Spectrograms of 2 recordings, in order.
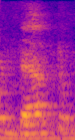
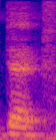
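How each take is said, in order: First: डेप्ट with the B said aloud as P, the wrong way; the mistaken version for the class; wrong pronunciation. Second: डेट with a silent B, no P at all; the correct version for the class; correct pronunciation. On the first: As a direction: say डेप्ट with a sounded P, as pupils wrongly do. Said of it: "लेकिन डेप्ट सही उच्चारण नहीं है". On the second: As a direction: say डेट cleanly, rhyming with late, the B silent. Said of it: "उच्चारण सही क्या है?". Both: Shown as a demonstration.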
